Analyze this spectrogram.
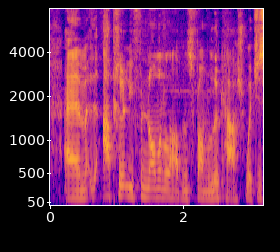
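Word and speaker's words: Lukhash: the synthwave bracket and absolutely phenomenal albums from lukash which is spelled l-u-k-h-a-s-h weird name but they're brilliant uh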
